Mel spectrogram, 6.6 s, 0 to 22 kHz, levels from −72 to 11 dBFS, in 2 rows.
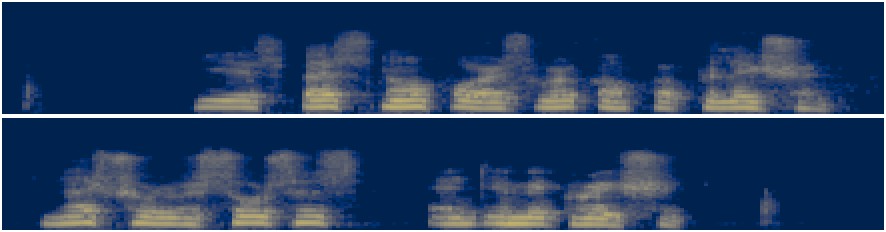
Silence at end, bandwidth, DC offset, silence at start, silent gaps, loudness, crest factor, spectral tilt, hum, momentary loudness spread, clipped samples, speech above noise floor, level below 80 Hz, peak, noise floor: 0.75 s; 8.2 kHz; under 0.1%; 0.7 s; none; -21 LUFS; 18 dB; -6 dB/octave; none; 13 LU; under 0.1%; 59 dB; -62 dBFS; -4 dBFS; -79 dBFS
